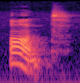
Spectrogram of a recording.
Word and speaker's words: aunt: answer the question because he knows the answer aunt another noun what's an aunt look at the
